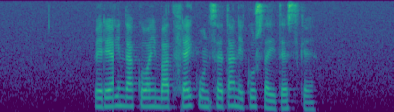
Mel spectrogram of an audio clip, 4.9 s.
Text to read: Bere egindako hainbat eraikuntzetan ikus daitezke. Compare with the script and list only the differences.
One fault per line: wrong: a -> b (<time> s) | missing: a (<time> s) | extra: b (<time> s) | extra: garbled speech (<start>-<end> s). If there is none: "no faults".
no faults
